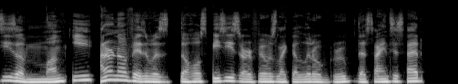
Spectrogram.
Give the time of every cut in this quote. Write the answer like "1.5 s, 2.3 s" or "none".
1.0 s, 1.7 s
